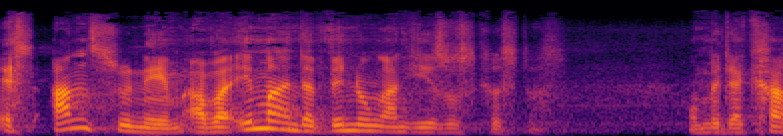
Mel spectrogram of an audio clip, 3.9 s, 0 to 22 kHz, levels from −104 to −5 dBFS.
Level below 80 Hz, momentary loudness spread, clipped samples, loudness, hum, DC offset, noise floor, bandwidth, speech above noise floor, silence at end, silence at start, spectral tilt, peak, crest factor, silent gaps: -84 dBFS; 15 LU; under 0.1%; -33 LUFS; none; under 0.1%; -64 dBFS; 16 kHz; 30 dB; 0 s; 0 s; -3.5 dB/octave; -12 dBFS; 22 dB; none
